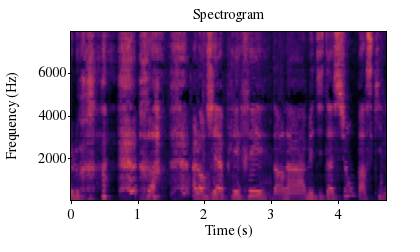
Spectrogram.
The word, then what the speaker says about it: Ra: Alors j'ai appelé Ré dans la méditation parce qu'il est appelé Ra, normalement, et est écrit Ra, mais c'est Ré qu'on prononce, donc c'est pour ça.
